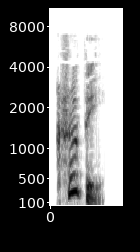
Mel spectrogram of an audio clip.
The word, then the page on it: croupy: British English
